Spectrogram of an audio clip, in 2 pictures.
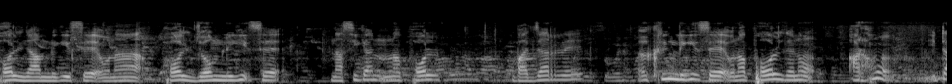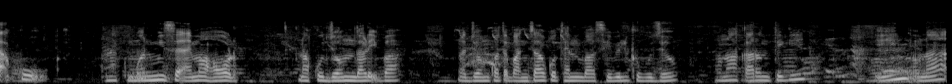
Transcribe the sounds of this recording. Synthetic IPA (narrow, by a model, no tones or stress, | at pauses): pʰɔlɲamliɡit̪̚sɛɔnapʰɔld͡ʒɔmliɡit̪̚ˀsɛ | nasiɡanɔnapʰɔl | bad͡ʒaɾːɛəkʰɾiŋliɡit̪̚sɛɔnapʰɔld͡ʒɛnɔʔaɾɦɔ̃ḭʈa̰ʔku | ɔnakumənmisɛa̰jmaɦɔɽɔnakud͡ʒɔmd̪aɽḭc̚ˀba | ɔnad͡ʒɔmkat̪ɛbaɲt͡ʃawkɔt̪ʰɛnbasibilkɔbud͡ʒəw | ɔnakaɾɔnt̪ɛɡi | iɲɔ̰na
